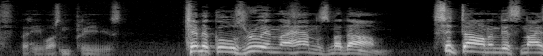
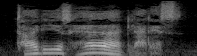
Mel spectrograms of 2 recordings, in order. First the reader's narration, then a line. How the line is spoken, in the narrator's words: whispered Mamma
